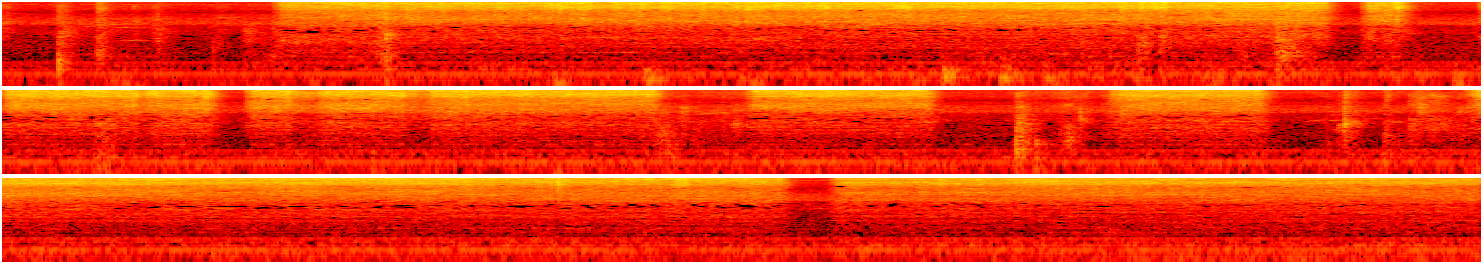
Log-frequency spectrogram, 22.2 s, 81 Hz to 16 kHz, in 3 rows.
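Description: WD-40 aerosol can spraying oil onto bare cast-iron cylinder bores to keep off rust. The long hissing spray starts about a second and a half in and breaks off briefly several times.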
